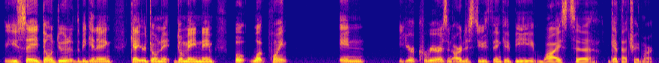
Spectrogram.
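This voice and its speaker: Fast talking podcast host asking questions, casual and agreeable, dry recording. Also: medium pitch, no echo. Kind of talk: casual interview chat.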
